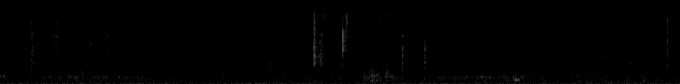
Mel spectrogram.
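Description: An oval, hand-sized bar of dry yellow soap with a black painted rim is held in one hand with dark-painted nails and scraped with a small metal blade, so shavings fall off. Quiet, irregular, crisp scraping ticks sound over a faint low background, with two sharper, brighter scrapes in the middle. Each stroke is dry and short, with almost no ring.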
